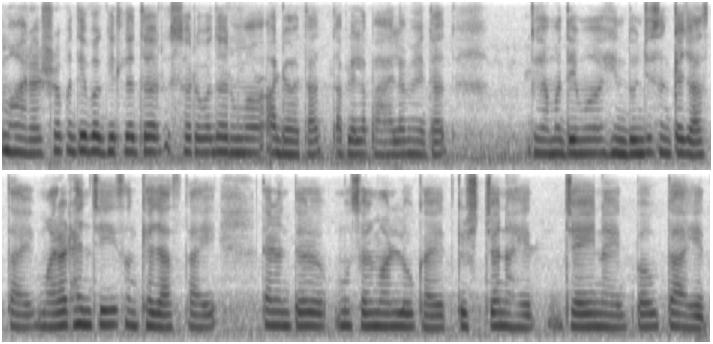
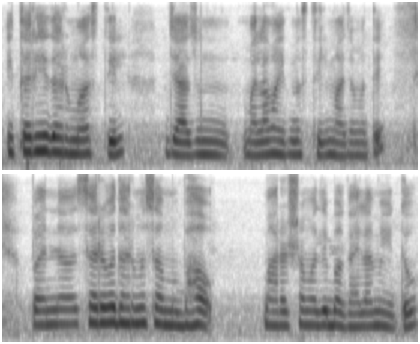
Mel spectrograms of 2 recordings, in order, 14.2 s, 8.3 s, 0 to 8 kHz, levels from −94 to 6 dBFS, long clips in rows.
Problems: constant background noise, background conversations at intervals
